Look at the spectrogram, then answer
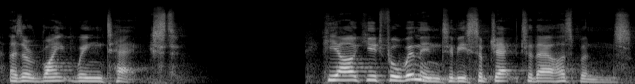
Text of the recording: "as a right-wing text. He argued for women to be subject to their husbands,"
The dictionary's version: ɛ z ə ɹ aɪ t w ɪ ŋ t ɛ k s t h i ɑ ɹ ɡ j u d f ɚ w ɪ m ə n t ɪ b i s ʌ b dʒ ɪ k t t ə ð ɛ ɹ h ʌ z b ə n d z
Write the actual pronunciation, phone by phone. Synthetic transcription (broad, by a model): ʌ z ə ɹ aɪ t w ɪ ŋ t ɛ k s t h i ɑ ɹ ɡ j u d f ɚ w ɪ m ə n t ɪ b i s ʌ b dʒ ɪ k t t ə ð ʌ ɹ h ʌ z b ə n d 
